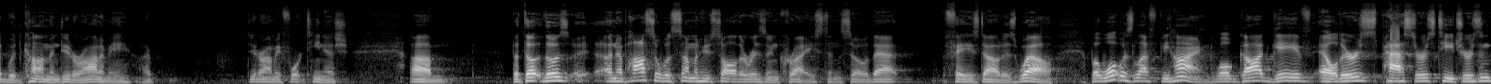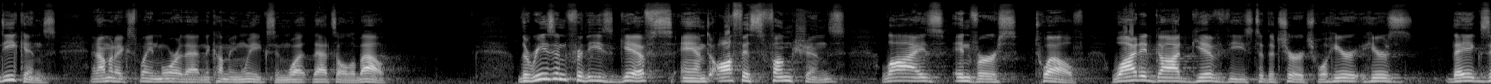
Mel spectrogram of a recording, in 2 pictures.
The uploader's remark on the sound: recorded on Sunday, May 28th, 2023, at the weekly worship gathering of Cross & Crown Church.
